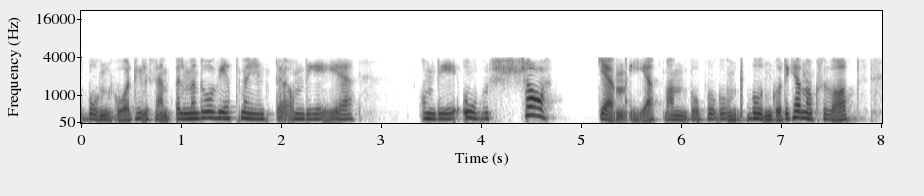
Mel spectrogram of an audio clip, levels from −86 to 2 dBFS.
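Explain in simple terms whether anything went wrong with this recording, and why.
From 1.70 to 4.78 s, right after "men då vet man", and again from 7.51 s to the end, after "man bor på bondgård", the speech turns rougher and more synthetic. This is an AMR rate drop: a weak mobile link made the phone codec squeeze the voice into fewer bits.

At 6.60 to 6.63 s, just after "att man bor på", a single sharp loud pop jumps out well above the speech, which carries on underneath. It was most likely caused by a sudden jolt of voltage, such as from a plug, switch or static.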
